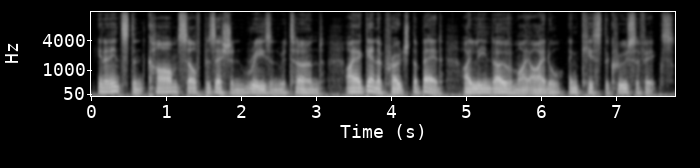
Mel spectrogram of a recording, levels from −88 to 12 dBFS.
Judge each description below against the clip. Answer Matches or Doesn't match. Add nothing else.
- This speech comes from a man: Matches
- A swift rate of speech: Doesn't match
